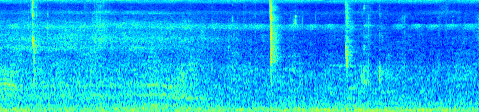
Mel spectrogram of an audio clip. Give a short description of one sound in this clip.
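A young man chews and smacks his lips while eating.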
